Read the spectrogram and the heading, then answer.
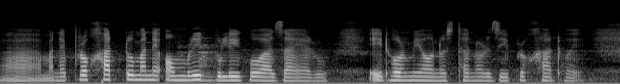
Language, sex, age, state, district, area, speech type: Assamese, female, 30-45, Assam, Goalpara, urban, spontaneous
